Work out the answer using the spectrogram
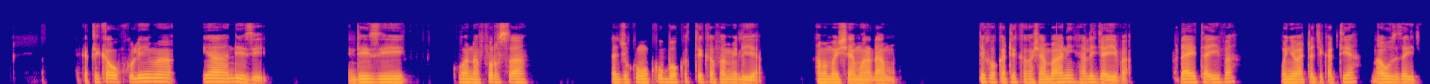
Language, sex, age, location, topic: Swahili, male, 18-24, Wajir, agriculture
